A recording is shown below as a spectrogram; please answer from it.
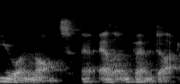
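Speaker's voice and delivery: put-on very low, deep, heavy, thick German accent. Retelling what the DS said at the end of the race, in a thick German accent. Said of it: "in his very thick German accent".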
